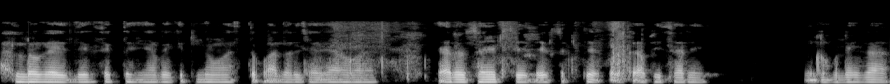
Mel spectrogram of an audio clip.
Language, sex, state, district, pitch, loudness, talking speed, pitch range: Hindi, male, Bihar, Araria, 110 Hz, -18 LUFS, 170 wpm, 110-115 Hz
